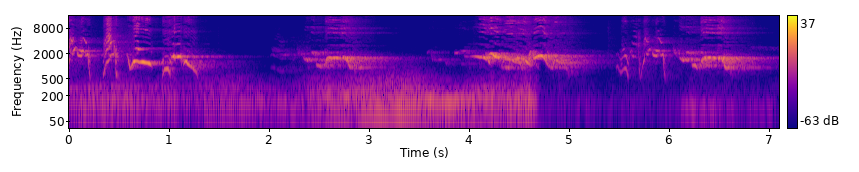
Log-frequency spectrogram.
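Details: Lure recording of a big-bodied black-naped oriole singing actively: four bursts of sharp, slurred whistles and raspy notes, a low rumbling noise underneath the middle phrases.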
